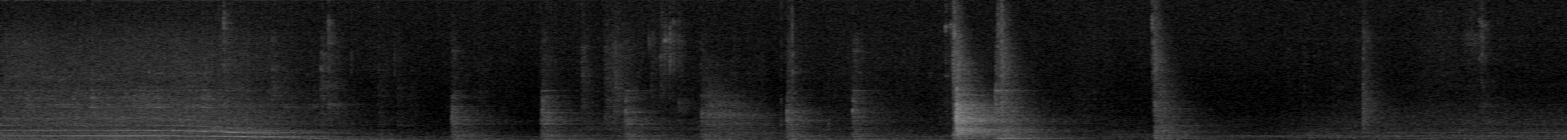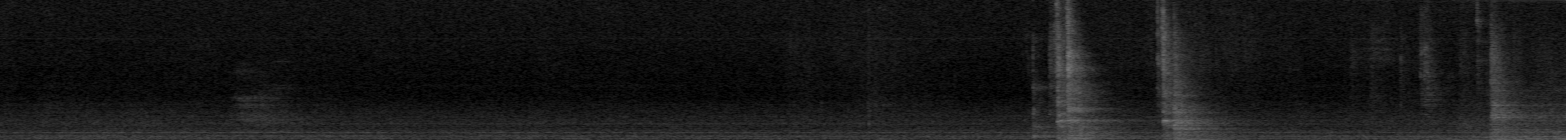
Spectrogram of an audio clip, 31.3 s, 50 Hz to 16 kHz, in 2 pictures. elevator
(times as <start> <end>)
0.0 4.0, 29.6 31.3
